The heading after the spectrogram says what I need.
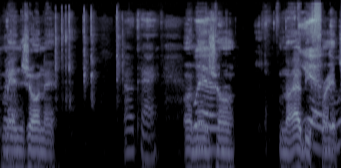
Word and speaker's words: Mangione: Luigi Mangione.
